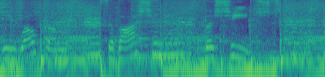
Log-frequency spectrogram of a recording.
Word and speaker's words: Vashisth: your name my name is not pronounced teeth are super shiny I was afraid that people would actually start calling me super shiny well the fact that they are correct is not the issue my name is pronounced vashisht when I give it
